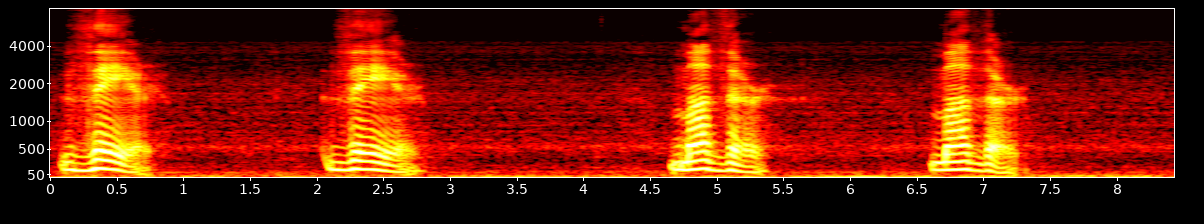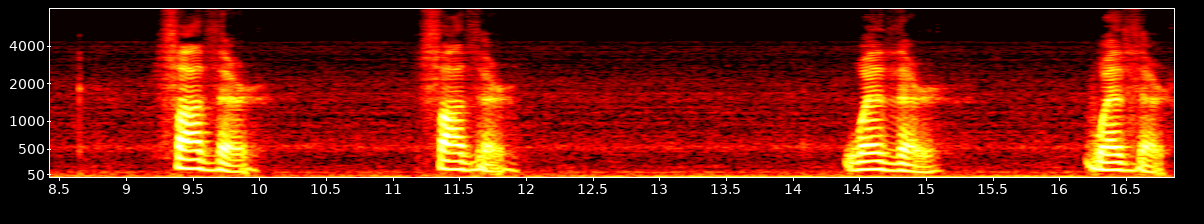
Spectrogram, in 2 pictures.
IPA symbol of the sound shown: ð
